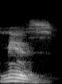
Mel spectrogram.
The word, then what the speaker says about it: Ms.: It's pronounced Ms.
